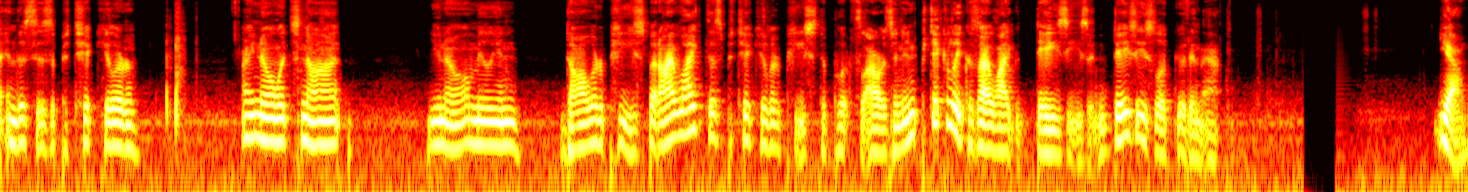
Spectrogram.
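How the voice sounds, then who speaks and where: A woman's voice: a bass voice, a little mellow. An older woman who resells vintage glass, chatting to her viewers in a rambling, sentimental way. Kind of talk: casual vlog chat.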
